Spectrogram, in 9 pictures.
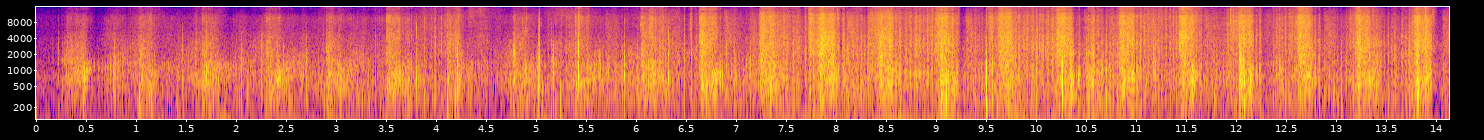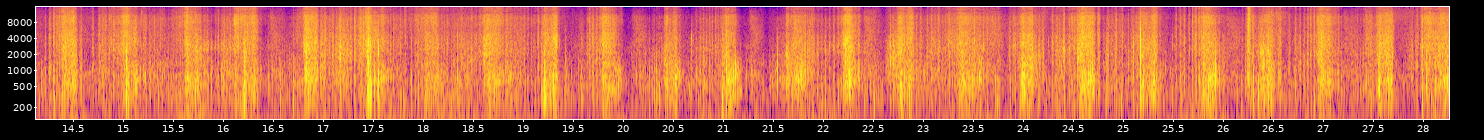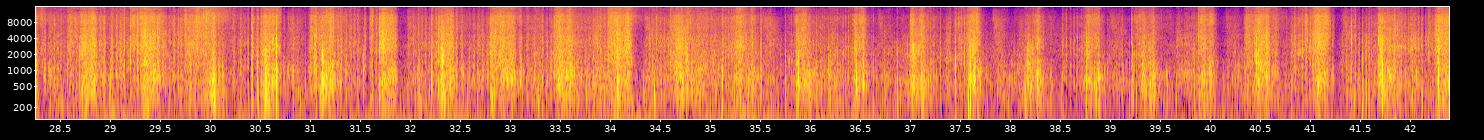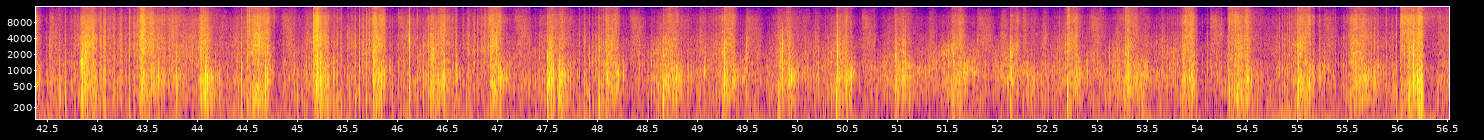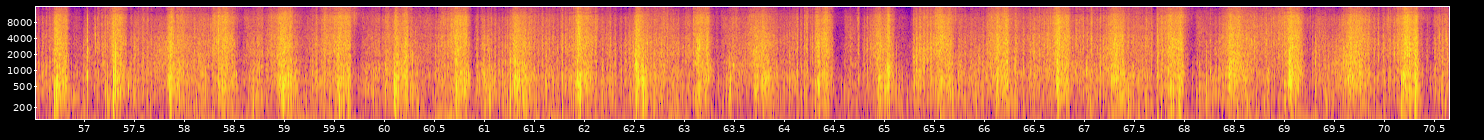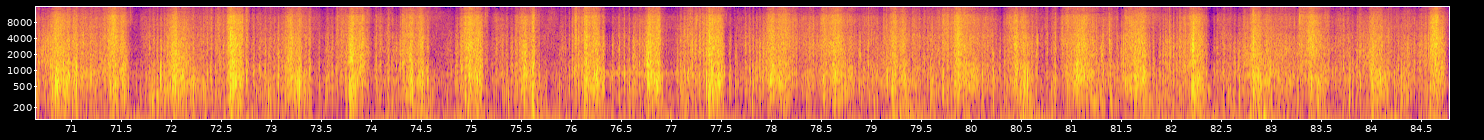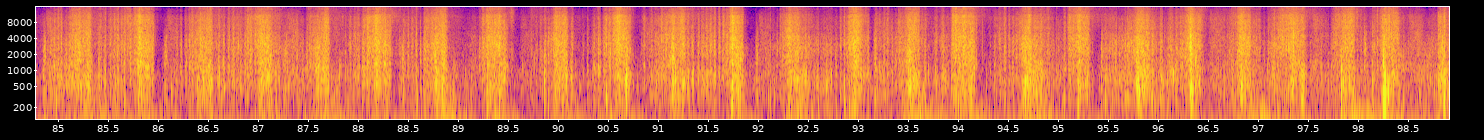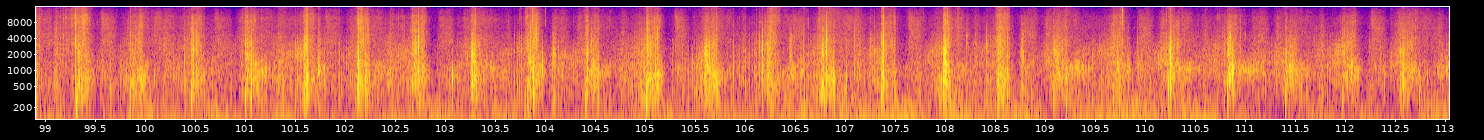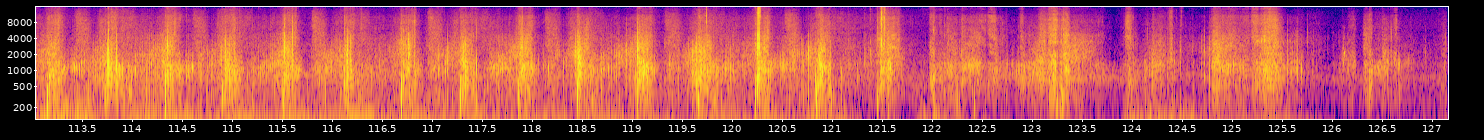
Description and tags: Steps in the snow at night in the forest
When I went for a winter walk in the woods today, I noticed that the path was completely snowed in, unlike last week. Since I immediately took the opportunity and recorded a few authentic snow steps...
